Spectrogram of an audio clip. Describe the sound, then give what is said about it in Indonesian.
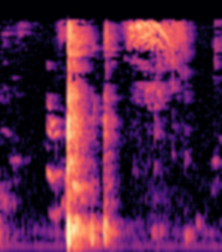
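A cough: a few harsh, throaty bursts close together, the first the sharpest, trailing into a breathy rasp, with no talking. “Maaf batuk.”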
